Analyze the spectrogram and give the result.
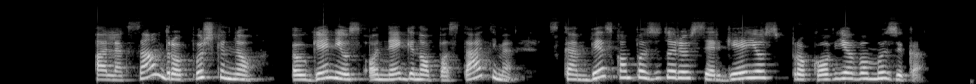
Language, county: Lithuanian, Utena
